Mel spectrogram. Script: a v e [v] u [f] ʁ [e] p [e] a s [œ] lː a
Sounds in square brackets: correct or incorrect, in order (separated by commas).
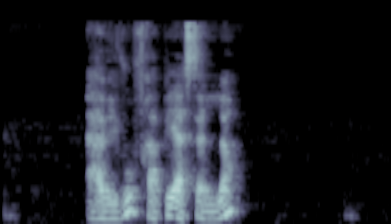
correct, correct, incorrect, correct, incorrect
